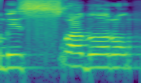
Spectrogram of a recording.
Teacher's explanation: را کے اوپر وقف کیا ہے اور را کو ساکن کر دیا ہے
